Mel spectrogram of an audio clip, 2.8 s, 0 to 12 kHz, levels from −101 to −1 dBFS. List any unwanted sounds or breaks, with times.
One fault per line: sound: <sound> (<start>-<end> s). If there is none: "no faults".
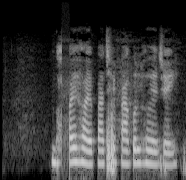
sound: dropout (0.9-1.0 s)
